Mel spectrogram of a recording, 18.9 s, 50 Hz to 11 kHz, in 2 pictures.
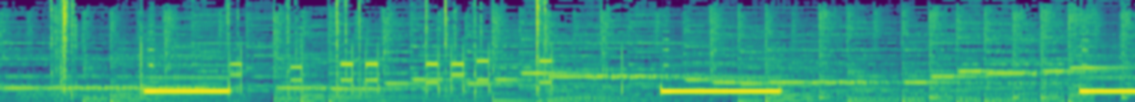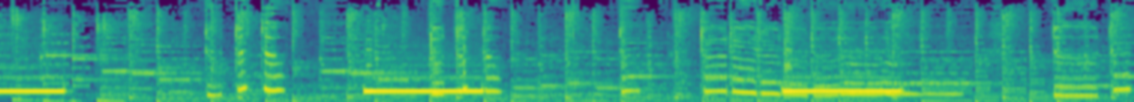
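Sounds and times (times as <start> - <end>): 
busy music: 0.0 - 18.8
outgoing phone call ringback tones through the earpiece: 1.2 - 6.6, 8.9 - 10.2, 12.4 - 13.6, 16.0 - 17.0.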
